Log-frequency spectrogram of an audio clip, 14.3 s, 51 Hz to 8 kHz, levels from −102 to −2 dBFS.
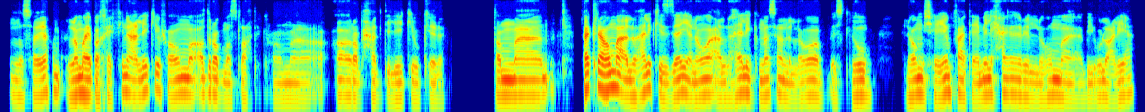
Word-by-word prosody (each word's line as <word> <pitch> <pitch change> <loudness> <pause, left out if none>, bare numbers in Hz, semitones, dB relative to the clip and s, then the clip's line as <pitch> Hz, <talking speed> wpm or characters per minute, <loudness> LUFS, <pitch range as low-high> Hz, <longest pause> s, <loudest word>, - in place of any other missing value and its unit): نصايِحهُم، 115 +4 -2
اللي 110 +1 +1
هُم 125 - +5
هيبقوا 115 -3 +5
خايفين 130 +6 -3
عليكِ، 130 +5 +2
فهُم 120 -1 +1
أدرى 120 0 +1
بمصلحتِك، 100 -3 -8
هُم 100 0 -7
آآ 100 0 -7 0.2
أقرب 110 -3 -1
حد 105 -2 -2
ليكِ 100 +1 -5
وكده. 95 -2 -7 0.6
طَب 110 - -1
ما 115 0 +3 0.4
فاكرة 150 +1 +8
هُم 155 +1 +5
قالوها 110 +2 +4
لِك 150 -5 -1
إزّاي؟ 110 +5 +1
يعني 105 -3 0
هُم 115 +2 +2
قالوها 100 +4 -1
لِك 120 -3 -1
مثلًا، 115 -2 -2
اللي 95 +1 -7
هو 110 +1 +1
بأسلوب 110 +1 -4 0.4
اللي 110 - -5
هو - - +2
مش 120 -3 0
هينفع 120 +2 +1
تعملي 105 +4 -1
حاجة 120 +1 -2
غير 110 -2 -1
اللي 100 -2 -4
هُم 100 -3 -2
بيقولوا 100 +1 -4
عليها، 110 +7 -3
110 Hz, 170 wpm, -27 LUFS, 100-120 Hz, 0.6 s, فاكرة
